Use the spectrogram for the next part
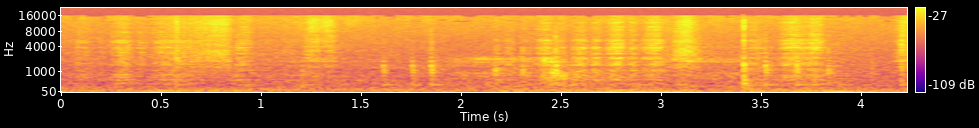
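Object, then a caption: Pencil tip on drawing paper. A mechanical pencil tip rubs and scratches short strokes on a flat white sheet of drawing paper while the left hand rests on the sheet. The result is a quiet, steady papery scratching with soft bright bursts over a low background rumble.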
